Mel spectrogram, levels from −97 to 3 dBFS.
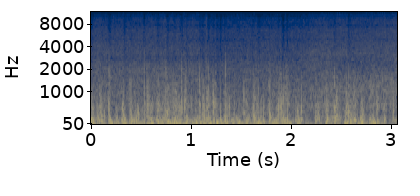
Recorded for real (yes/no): no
